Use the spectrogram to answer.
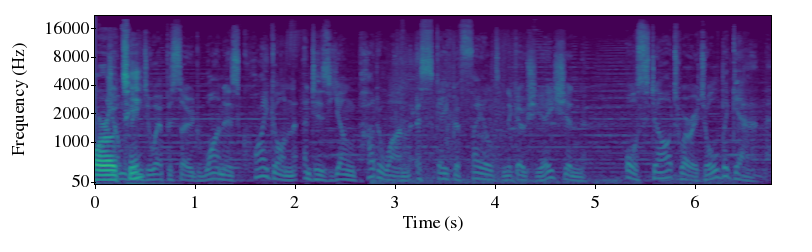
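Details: Adult male narrator; normal speech.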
